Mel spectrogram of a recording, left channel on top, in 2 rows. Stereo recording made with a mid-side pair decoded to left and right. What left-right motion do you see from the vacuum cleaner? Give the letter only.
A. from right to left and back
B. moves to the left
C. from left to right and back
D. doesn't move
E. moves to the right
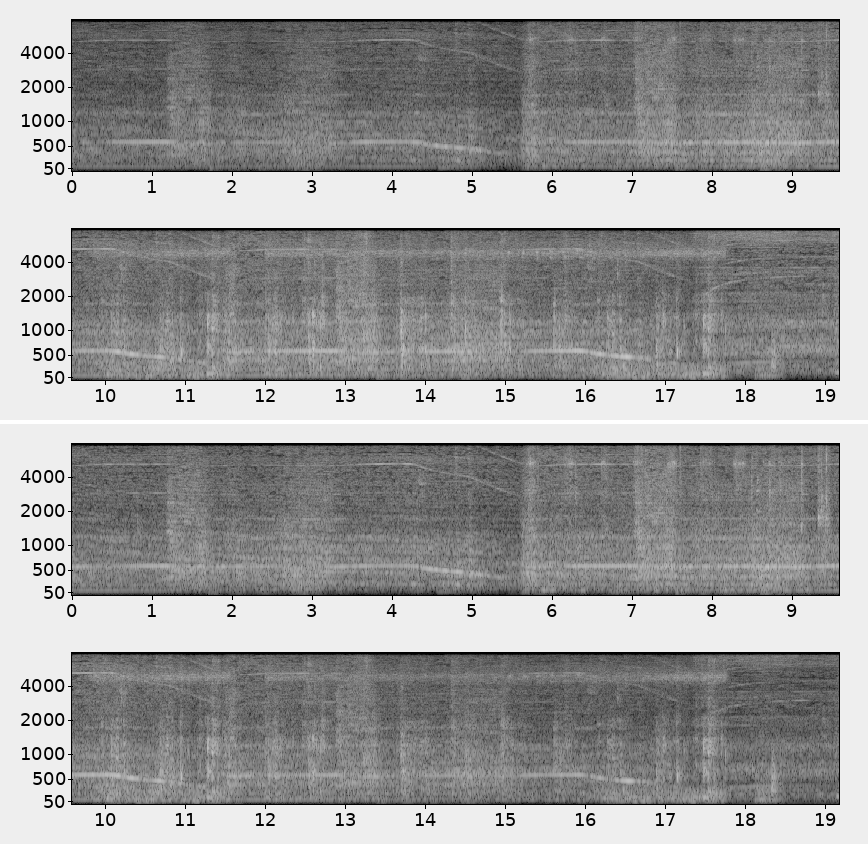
B.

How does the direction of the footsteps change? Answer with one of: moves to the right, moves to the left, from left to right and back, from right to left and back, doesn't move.
from right to left and back.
